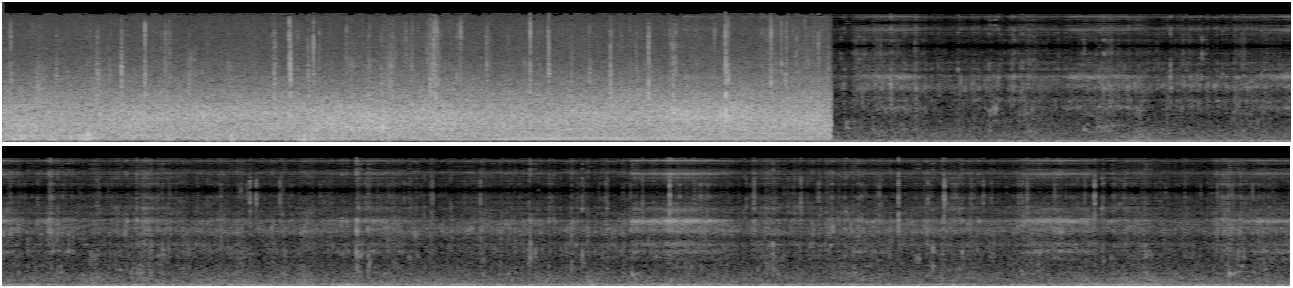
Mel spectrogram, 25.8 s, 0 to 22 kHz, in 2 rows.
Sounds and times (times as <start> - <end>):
Rowboat, canoe, kayak: 0.0 - 25.7.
